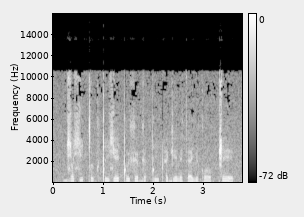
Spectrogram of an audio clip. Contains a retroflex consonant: no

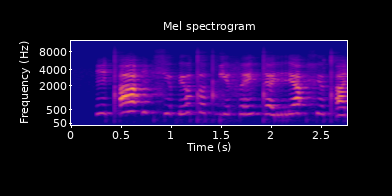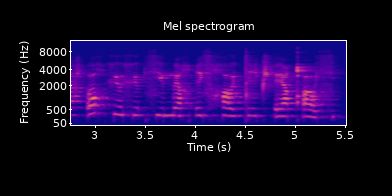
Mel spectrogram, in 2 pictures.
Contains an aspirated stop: no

